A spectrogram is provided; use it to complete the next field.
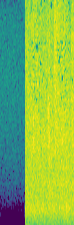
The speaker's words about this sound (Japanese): しとしとしとしと、今日も雨降り。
